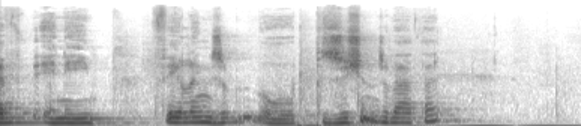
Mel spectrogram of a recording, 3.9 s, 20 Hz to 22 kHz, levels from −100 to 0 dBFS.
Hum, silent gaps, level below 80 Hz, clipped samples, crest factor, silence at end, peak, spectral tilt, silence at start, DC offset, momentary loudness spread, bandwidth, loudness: none; none; -58 dBFS; under 0.1%; 20 dB; 0 s; -16 dBFS; -5 dB/octave; 0 s; under 0.1%; 11 LU; 17.5 kHz; -36 LUFS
